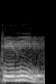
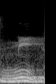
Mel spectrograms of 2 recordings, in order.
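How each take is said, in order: First: The k is pronounced before the n. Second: The k is silent; it starts with n. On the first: The speaker calls it wrong. "This is not केनी" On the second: The speaker calls it right. "This is नी"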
